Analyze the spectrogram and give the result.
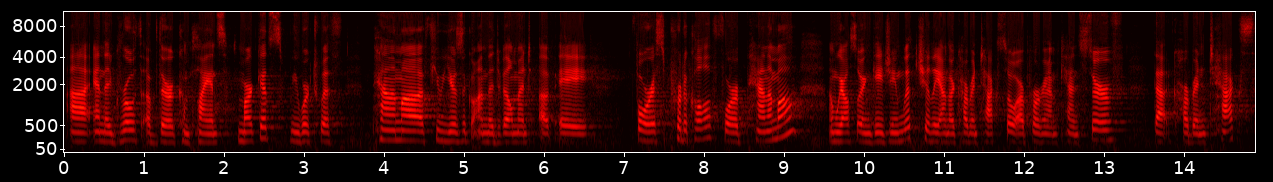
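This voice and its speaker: A woman's voice: lowish voice, fairly even intonation, normal speed, a bit bright. A woman moderating a conference panel, introducing speakers in a chatty way with frequent ums and self-deprecating asides. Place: conference hall. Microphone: mic on stage. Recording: echoey hall.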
